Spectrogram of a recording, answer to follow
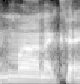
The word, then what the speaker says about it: Monica: um as you said my name is Monica but it's spelled like Monica m-o-n-i-c-a I prefer the pronunciation Monica that was my mom's intention and so that's first kind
